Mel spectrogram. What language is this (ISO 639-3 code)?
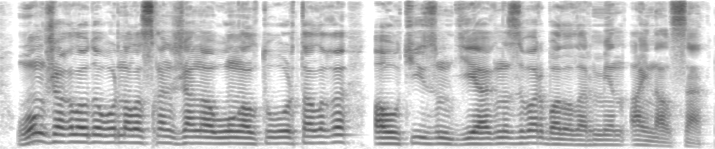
kaz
